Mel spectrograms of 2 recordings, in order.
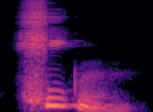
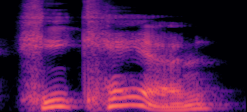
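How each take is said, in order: First: The word can has a reduced vowel. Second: The word can has a full vowel.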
